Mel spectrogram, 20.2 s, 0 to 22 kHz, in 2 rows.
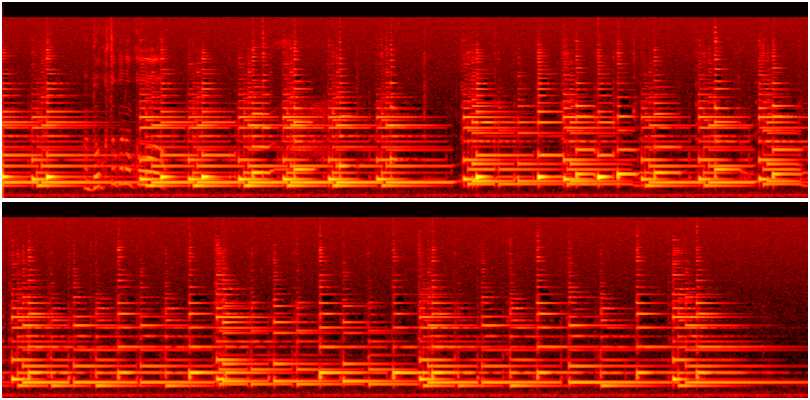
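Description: Kiwaya KPS-1K soprano ukulele with a Hawaiian koa body, plucked in a melody with chords and a very clear, clean tone. It pauses briefly about six seconds in, and the last chord rings out and fades near the end.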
